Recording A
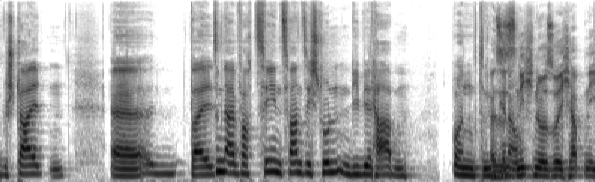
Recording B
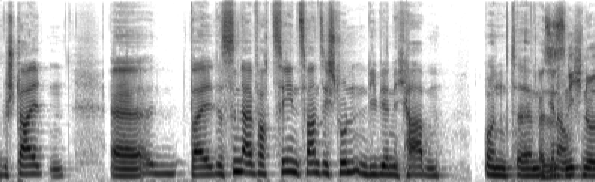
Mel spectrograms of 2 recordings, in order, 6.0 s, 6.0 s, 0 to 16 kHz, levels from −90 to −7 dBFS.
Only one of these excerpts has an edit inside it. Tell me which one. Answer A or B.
A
